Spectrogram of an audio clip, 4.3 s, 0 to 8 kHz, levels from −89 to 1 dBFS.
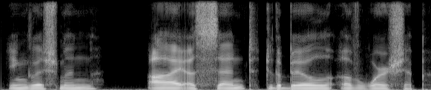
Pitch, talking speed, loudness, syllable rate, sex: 110 Hz, 110 wpm, -18 LUFS, 3.4 syllables/s, male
